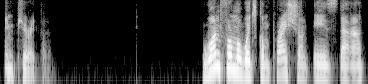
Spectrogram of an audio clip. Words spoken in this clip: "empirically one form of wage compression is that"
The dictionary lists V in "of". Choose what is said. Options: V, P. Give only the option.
V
